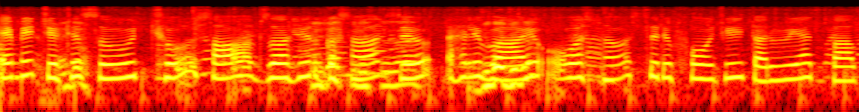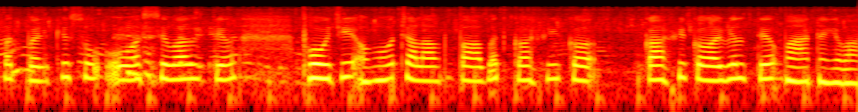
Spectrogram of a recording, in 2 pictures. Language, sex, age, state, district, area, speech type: Kashmiri, female, 30-45, Jammu and Kashmir, Kulgam, rural, read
